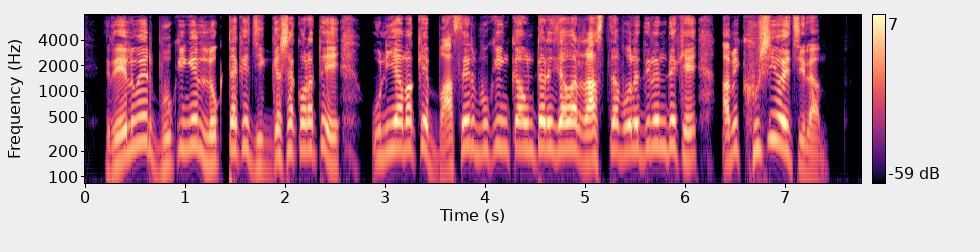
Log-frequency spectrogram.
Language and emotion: Bengali, happy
